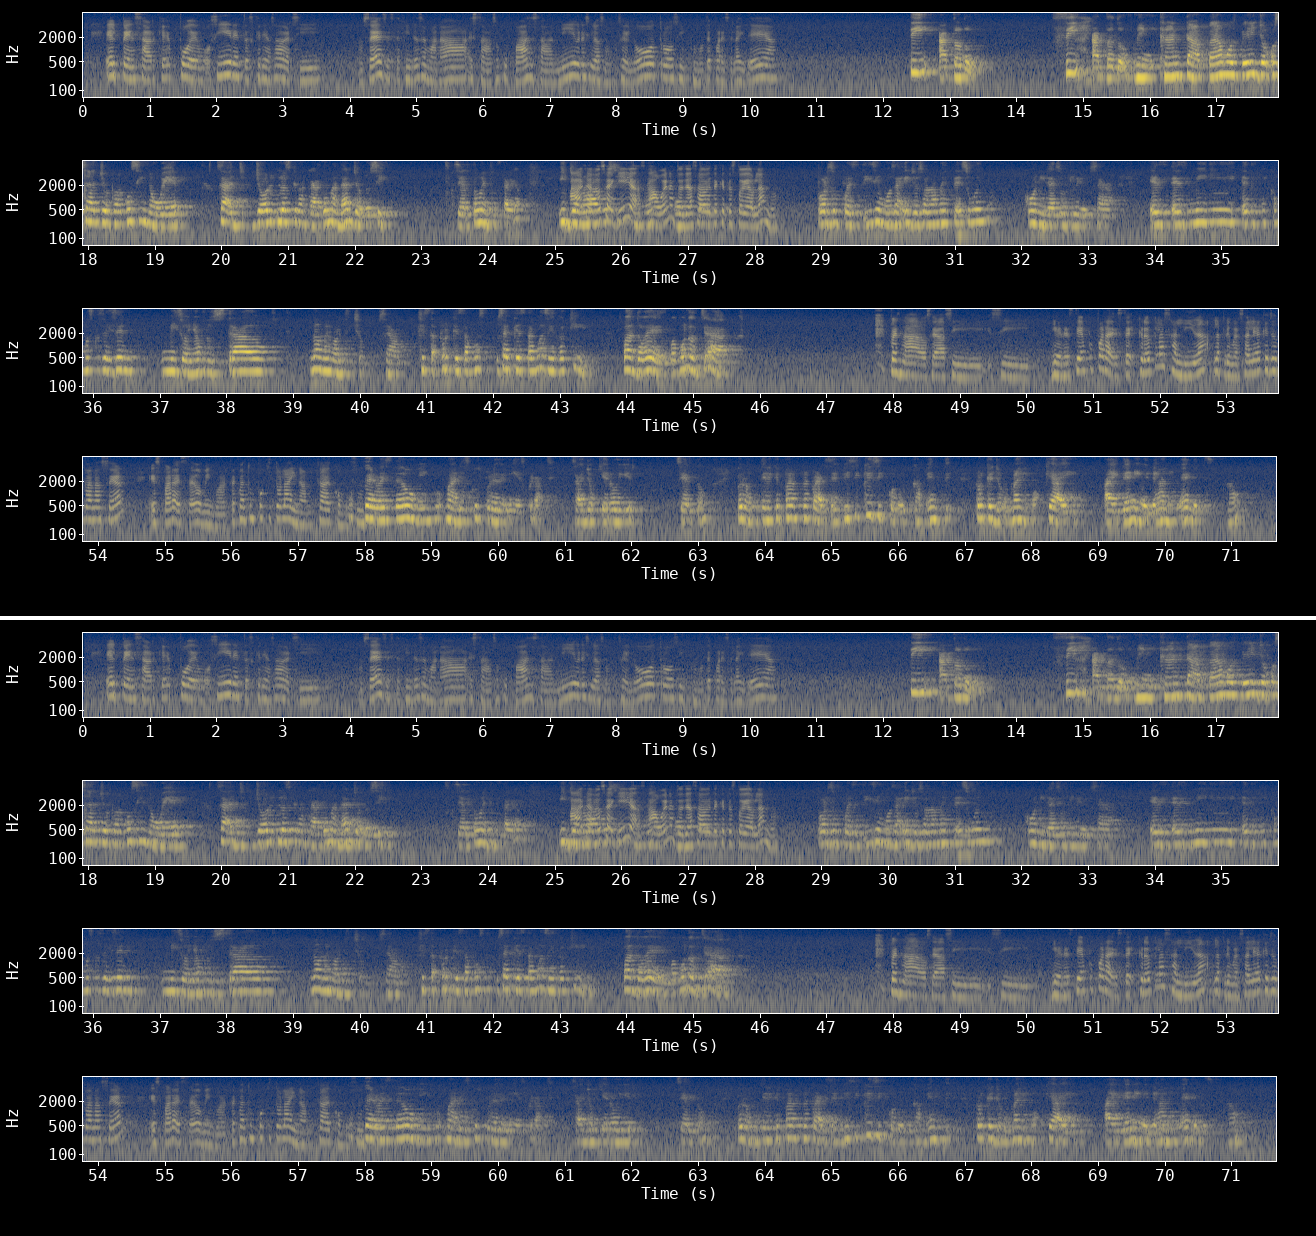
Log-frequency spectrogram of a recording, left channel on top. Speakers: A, on the left; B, on the left.
A: el pensar que podemos ir. Entonces quería saber si, no sé, si este fin de semana estabas ocupada, si estabas libre, si lo hacemos el otro, si cómo te parece la idea.
B: sí a todo. Sí
A: Ay,
B: a todo. Me encanta. Vamos, ve. Yo, o sea, yo no hago sino ver. O sea, yo yo los que me acabas de mandar, yo los sigo. ¿cierto? En Instagram. Y yo
A: ah,
B: no
A: ya
B: hago
A: lo seguías.
B: sino ver
A: Ah, bueno,
B: hombre,
A: entonces ya sabes de qué
B: por
A: te estoy hablando.
B: supuesto. Por supuestísimo, o sea, y yo solamente sueño con ir a esos ríos, o sea, es, es mi, es mi, ¿cómo es que se dice? Mi sueño frustrado, no, mejor dicho, o sea, ¿qué está, por qué estamos, o sea, qué estamos haciendo aquí? ¿Cuándo es? Vámonos ya.
A: Pues nada, o sea, si, si tienes tiempo para este, creo que la salida, la primera salida que ellos van a hacer es para este domingo. Ahora te cuento un poquito la dinámica de cómo funciona.
B: Pero este domingo, mariscos, pero vení, espérate. O sea, yo quiero ir, ¿cierto? Pero uno tiene que pa- prepararse física y psicológicamente, porque yo me imagino que hay, hay de niveles a niveles, ¿no?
